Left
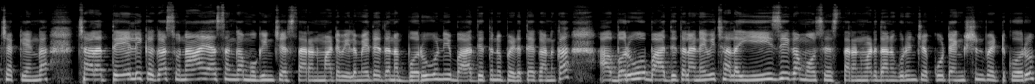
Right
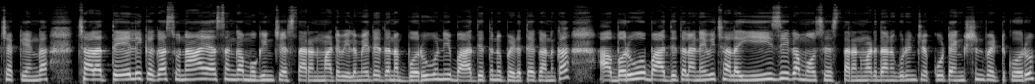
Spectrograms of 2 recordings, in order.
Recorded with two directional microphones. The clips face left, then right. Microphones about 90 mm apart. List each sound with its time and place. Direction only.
0.3 s speech: 25° right (ahead or behind)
